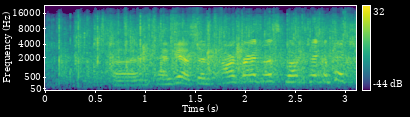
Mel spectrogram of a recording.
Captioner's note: audience clapping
